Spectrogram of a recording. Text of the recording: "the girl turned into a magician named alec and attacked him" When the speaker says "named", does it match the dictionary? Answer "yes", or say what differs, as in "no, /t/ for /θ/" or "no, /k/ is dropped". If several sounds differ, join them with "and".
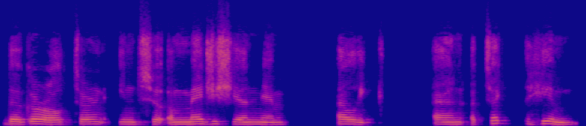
no, /d/ is dropped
